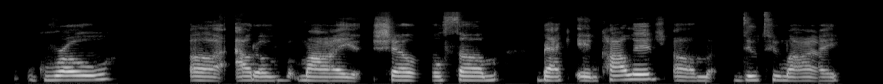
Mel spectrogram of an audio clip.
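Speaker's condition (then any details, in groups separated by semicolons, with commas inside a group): Stuttering; stutter since at least high school, caused shyness, quietness and shame then; still stutters, work role forced out of shell; stuttering not under own control; prolonged sounds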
